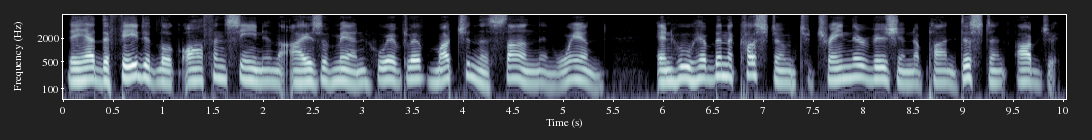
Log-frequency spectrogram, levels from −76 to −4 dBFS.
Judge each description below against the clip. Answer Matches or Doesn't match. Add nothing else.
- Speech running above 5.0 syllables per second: Doesn't match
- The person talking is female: Matches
